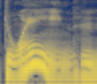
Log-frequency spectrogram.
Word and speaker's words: Dwyane: Well, and speaking of dumb name, like Dwayne is spelled DWYANE. Yeah. That doesn't make any sense. It's spelled like Wayne with a D.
